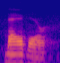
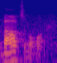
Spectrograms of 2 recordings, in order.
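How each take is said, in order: First: The city name is said in local pronunciation. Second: The city name is said in standard pronunciation.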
